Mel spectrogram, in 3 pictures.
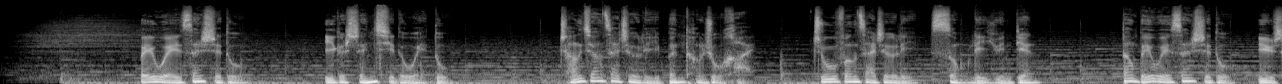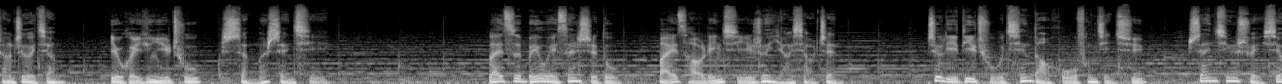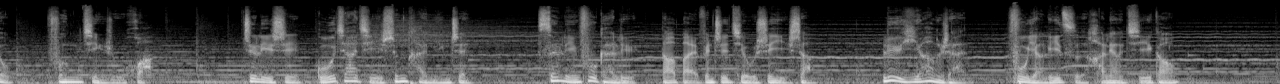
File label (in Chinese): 男 专题 大气 品质; 百草临岐润养小镇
